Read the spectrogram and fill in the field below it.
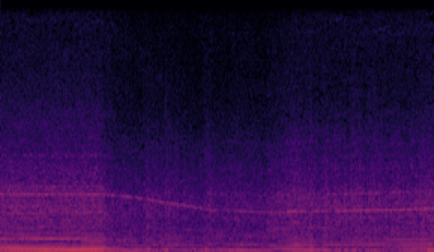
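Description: A racing car engine drops in pitch as the car brakes hard, then revs up again.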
